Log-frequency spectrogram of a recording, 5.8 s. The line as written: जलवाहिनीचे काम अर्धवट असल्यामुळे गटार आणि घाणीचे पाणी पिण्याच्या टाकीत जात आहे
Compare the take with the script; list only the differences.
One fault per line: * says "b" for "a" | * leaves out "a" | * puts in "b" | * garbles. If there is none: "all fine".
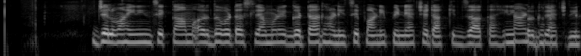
* leaves out "आणि"
* garbles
